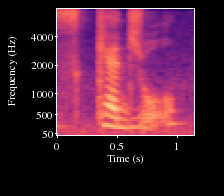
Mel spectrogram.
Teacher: this s kind of turns into like a k sound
